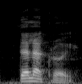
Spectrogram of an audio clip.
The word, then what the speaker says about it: Delacroix: detailed de la Cruz the villagers pronounced this name Delacroix eventually made a great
